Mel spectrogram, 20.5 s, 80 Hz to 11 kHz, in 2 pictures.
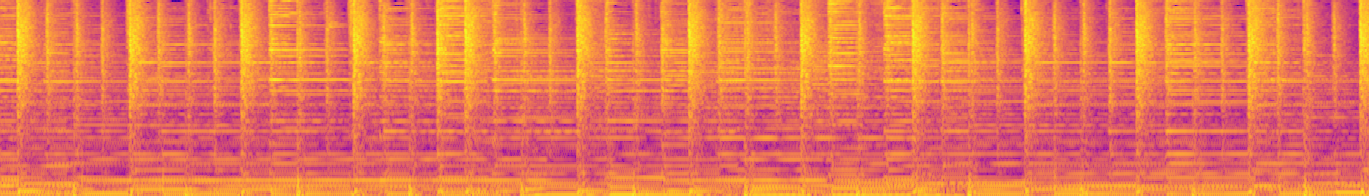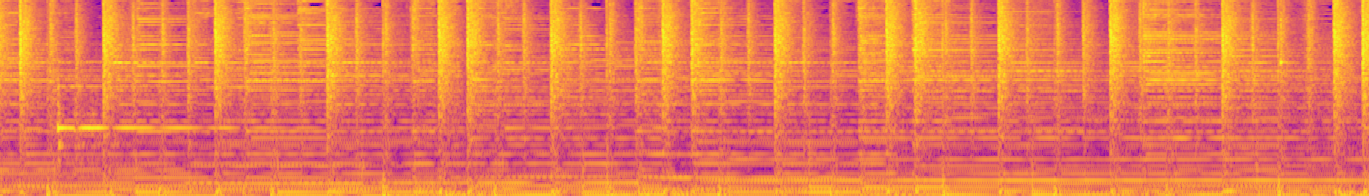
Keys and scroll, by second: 3.0 ctrl+shift+i, 4.6 F7, 10.1 ctrl+j, 11.0 ctrl++, 12.0 b, 14.0 k, 18.5 Return, 19.3 ].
